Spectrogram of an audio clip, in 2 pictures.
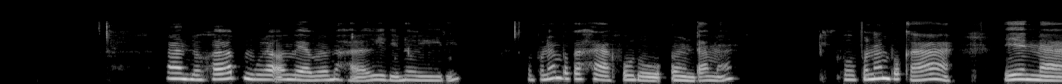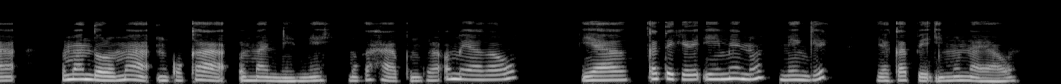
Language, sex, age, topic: Oshiwambo, female, 25-35, agriculture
